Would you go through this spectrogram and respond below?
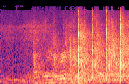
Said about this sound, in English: That's nice. I've never had anybody applaud that before. But I know they had to be for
